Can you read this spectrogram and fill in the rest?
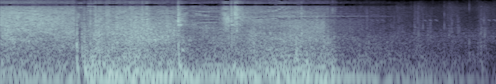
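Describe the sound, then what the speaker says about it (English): A Predator missile strike in the mobile shooter Call of Duty Mobile lands as a loud, sustained explosive boom with a rumbling blast that dies away over the last seconds. "Friendly Predator missile inbound."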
